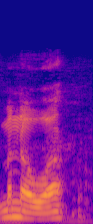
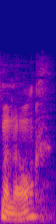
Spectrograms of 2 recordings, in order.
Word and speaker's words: Manoah: She has a husband, his name's Manoah. – Good pronunciation on that. – Yes. – I think it's Manoah.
